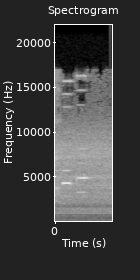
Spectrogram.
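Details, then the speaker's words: Dental curing light beeping during sealant curing on tooth number 3 of a simulated patient in a sealant demonstration. A short high beep sounds over a steady hiss; the light beeps at set intervals and shuts off after 60 seconds. "2 beeps. Make sure you're doing on that. Beep, beep, beep."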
